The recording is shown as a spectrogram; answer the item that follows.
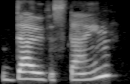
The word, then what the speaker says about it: Dovestein: My name is Melissa Dovestein. – Is that how you... Okay, my screen reader was totally getting your last name wrong. Okay. – Yes. You get that with these Dutch last names.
